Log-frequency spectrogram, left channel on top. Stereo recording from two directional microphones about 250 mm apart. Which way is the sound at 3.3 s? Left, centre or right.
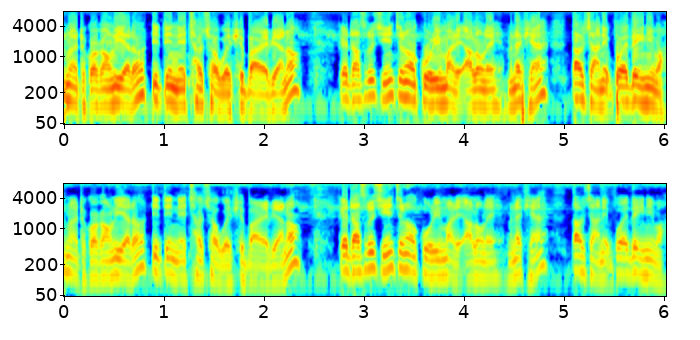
Left.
